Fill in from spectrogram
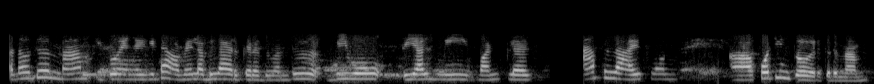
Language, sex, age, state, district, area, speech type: Tamil, female, 18-30, Tamil Nadu, Mayiladuthurai, rural, conversation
